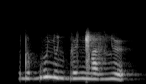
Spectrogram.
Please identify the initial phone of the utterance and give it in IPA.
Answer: d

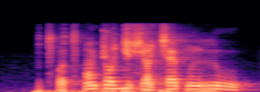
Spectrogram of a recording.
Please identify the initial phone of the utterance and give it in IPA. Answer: t͡sʼ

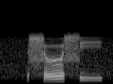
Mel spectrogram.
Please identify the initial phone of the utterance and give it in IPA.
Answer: ɬ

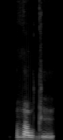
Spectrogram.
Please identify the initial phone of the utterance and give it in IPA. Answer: ðˤ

